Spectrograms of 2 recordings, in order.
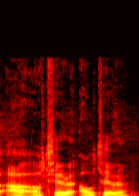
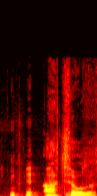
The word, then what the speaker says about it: Artola: And Paul Altera, I can't even pronounce his surname. Artola, sorry. Paul Artola.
